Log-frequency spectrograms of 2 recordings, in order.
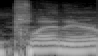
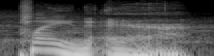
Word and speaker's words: plein air: The French pronounce it plein air. Others say plain air.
